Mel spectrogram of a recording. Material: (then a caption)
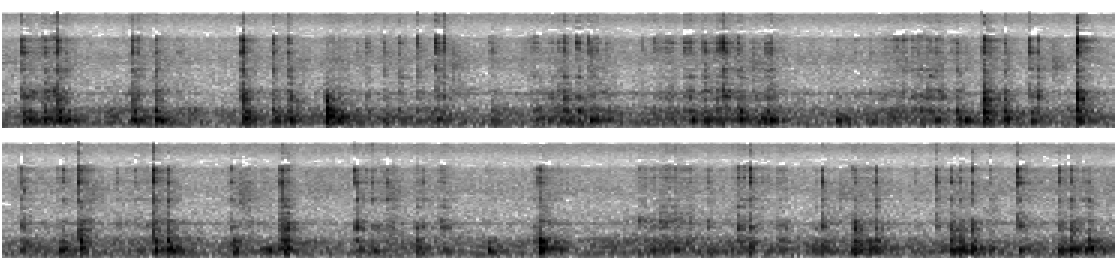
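Glass. Fingertips and nails tap rapidly on the tiled sides of a hollow glass mosaic votive candle holder with a lit candle inside. The result is a quiet, steady stream of bright, clicky taps with short scratchy strokes, each hit dying away almost instantly.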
